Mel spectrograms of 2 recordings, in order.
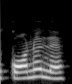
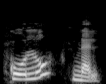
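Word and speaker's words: colonel: क्योंकि यह शब्द अगर हम पढ़ें, लेकिन यह है कर्नल।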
